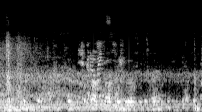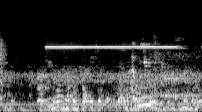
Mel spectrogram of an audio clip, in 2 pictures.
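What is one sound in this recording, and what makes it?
Another tram rolls up close alongside on the next track.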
